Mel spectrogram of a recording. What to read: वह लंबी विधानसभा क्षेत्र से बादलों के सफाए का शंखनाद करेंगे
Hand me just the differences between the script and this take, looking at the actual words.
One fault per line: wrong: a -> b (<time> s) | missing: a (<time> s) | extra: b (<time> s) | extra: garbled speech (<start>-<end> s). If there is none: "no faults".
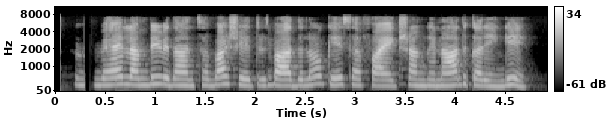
missing: से (2.1 s)
missing: का (3.4 s)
